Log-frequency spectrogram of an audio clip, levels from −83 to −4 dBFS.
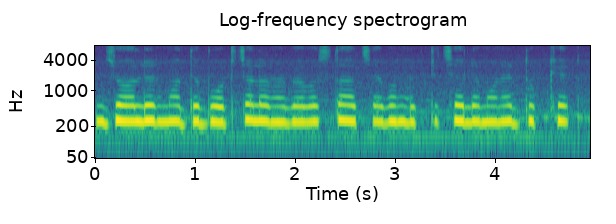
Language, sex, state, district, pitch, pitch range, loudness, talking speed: Bengali, female, Tripura, West Tripura, 255 Hz, 250-260 Hz, -14 LUFS, 135 wpm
